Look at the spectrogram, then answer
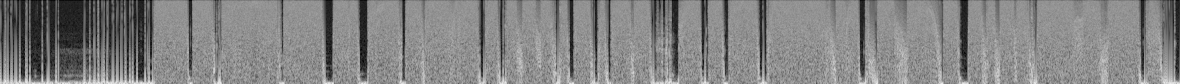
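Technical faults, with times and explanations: Throughout: samples built from the wrong bytes. The reader assembled each sample from misaligned or reversed bytes, so the rapidly changing low-order byte of every value ended up in the most significant position. The result is loud, harsh broadband noise, close to white on the louder passages of the speech.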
